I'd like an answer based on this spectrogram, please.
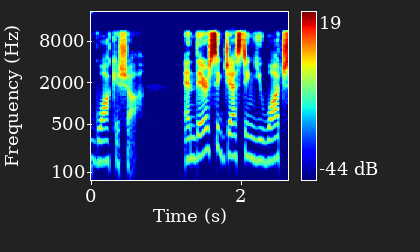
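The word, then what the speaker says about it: Waukesha: Also, a very vocal committee from Wisconsin would like to inform you that Wauasha is pronounced Guauasha, and they're suggesting you watch some Charlie Baron's videos for homework.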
